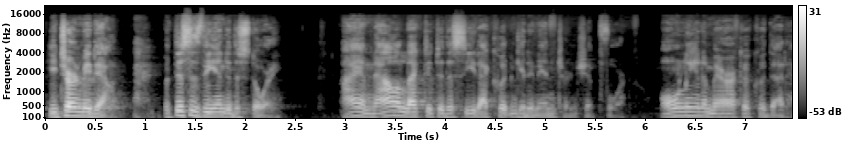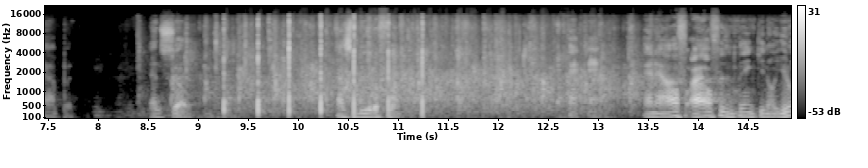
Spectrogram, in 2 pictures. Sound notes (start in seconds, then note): 8.7 audience applauds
